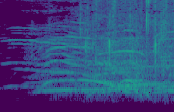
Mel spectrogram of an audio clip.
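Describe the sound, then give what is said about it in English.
An audience at a Quake Champions game presentation cheers and applauds, many voices whooping together as the noise swells quickly and holds at a loud, steady roar for a couple of seconds. “Oh, this whole waiting for applause thing for every time.”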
